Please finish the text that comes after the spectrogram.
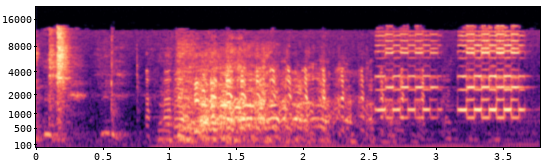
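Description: An old-style telephone bell rings in two clear bursts near the end, following a stretch of chuckling and laughter in a domestic comedy scene.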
